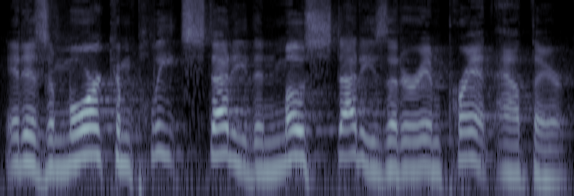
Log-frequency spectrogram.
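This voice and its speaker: Loud, halting church elder. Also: male voice, a little high. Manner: loud voice, halting with many fillers. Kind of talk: church announcement to a congregation.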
